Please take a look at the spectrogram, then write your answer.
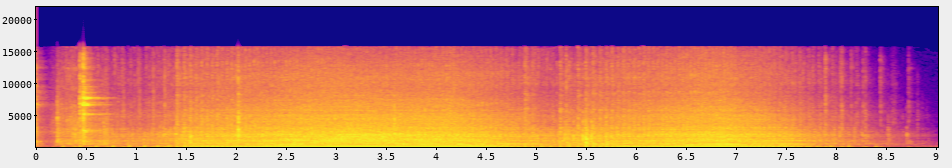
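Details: Honda EG1400x generator, bought non-running, found with ignition, choke and fuel on: small engine revs up, sags, picks up and fades again; hunting from fuel starvation, a carb issue, with water in the bowl possibly contributing.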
